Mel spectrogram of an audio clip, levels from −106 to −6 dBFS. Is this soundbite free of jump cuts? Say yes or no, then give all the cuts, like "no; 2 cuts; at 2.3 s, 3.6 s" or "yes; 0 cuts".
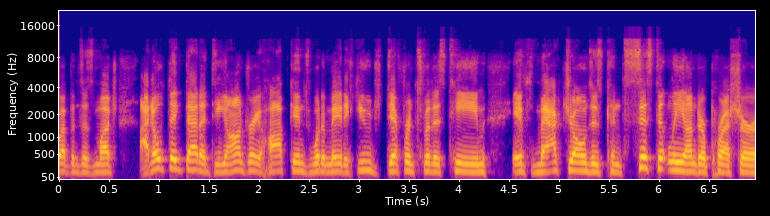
yes; 0 cuts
